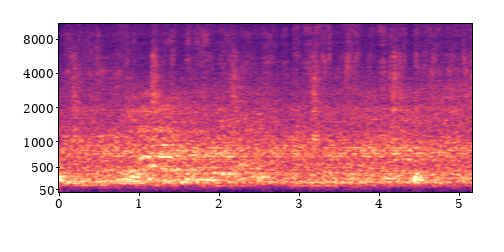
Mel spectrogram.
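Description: A pen scratches across paper in short, soft strokes, faint and close in a quiet room.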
